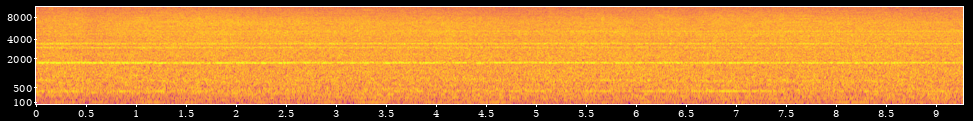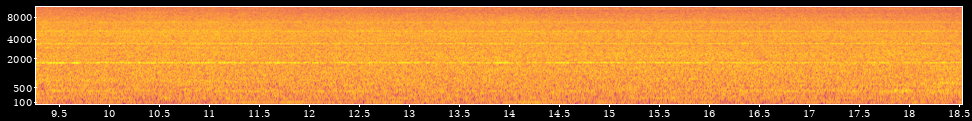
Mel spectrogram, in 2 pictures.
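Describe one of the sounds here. A train approaches slowly with a low rumble, rolling along the rails.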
